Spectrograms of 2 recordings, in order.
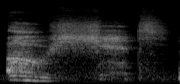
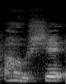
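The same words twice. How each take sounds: First: Faint, drawn-out "oh, shit"; weakly, as if badly wounded; very soft, slow-dawning groan; dying doppelganger. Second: Said in the usual way. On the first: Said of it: "the doppelganger's like". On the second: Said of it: "And you're like".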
